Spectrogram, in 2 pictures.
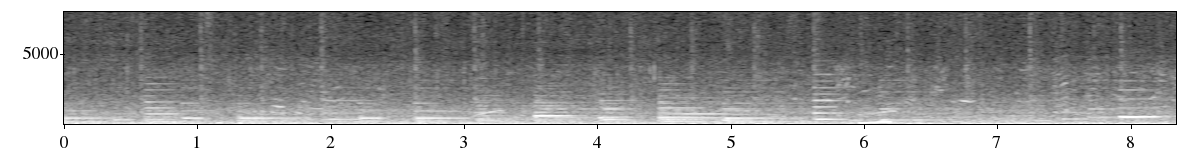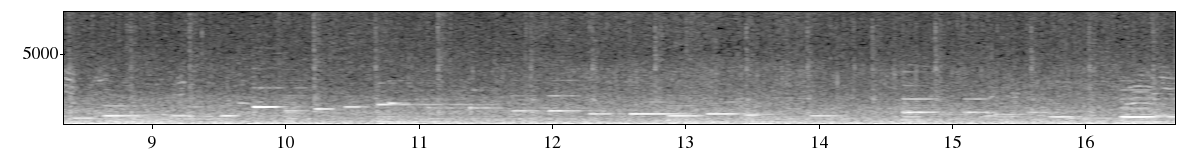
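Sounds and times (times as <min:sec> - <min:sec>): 
low rumble of traffic in New York: 0:00.0 - 0:16.6
rain falling on a New York day: 0:00.0 - 0:16.6
scattered voices: 0:05.5 - 0:09.5.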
